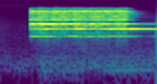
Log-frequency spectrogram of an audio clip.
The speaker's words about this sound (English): There's the bell.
